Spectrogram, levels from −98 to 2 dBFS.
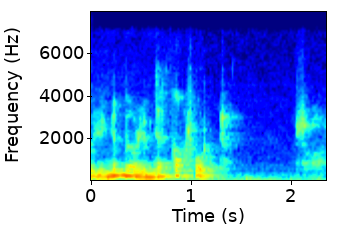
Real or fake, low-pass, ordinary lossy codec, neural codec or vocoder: real; 7.2 kHz; none; none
